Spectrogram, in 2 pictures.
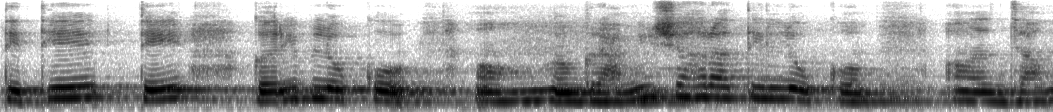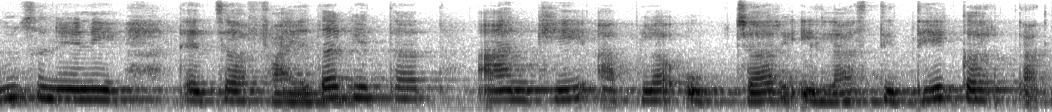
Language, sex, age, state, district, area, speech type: Marathi, female, 18-30, Maharashtra, Nagpur, urban, spontaneous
